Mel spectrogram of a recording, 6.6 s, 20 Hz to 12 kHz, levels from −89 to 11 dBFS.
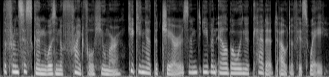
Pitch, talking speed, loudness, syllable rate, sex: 205 Hz, 180 wpm, -17 LUFS, 4.7 syllables/s, female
